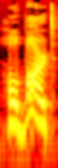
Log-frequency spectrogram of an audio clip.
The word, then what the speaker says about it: Hobart: Because it is spelled Hobart, but it is pronounced Hobart.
